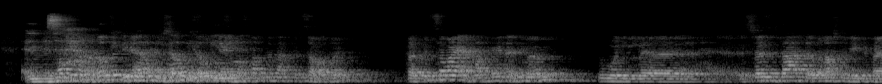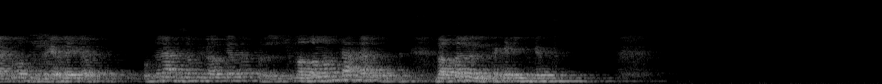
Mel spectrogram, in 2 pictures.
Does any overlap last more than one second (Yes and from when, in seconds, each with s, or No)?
Yes, from 0.6 s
